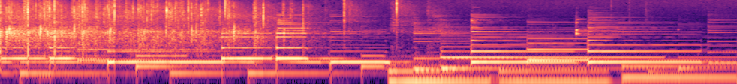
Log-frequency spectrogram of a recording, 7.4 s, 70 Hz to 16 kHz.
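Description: A crowd claps steadily and densely as the SWR4 band starts a song, then the applause thins out as the music with its sustained tones takes over.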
